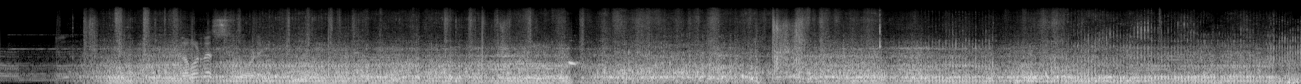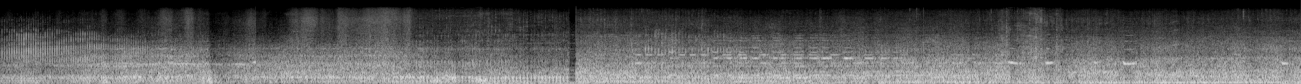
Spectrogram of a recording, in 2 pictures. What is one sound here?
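Wind rushes past the rider.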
